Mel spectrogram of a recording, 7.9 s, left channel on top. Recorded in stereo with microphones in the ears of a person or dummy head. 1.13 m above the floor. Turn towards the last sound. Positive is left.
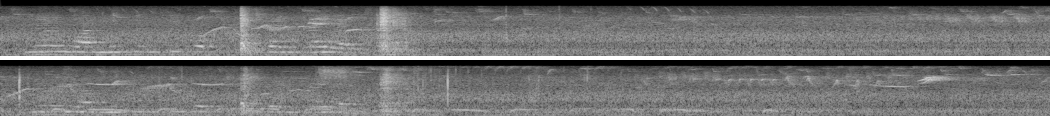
turn(degrees=55)  # may be behind; listen again after turning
